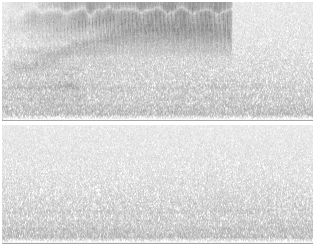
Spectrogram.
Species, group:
Chorthippus biguttulus
Orthoptera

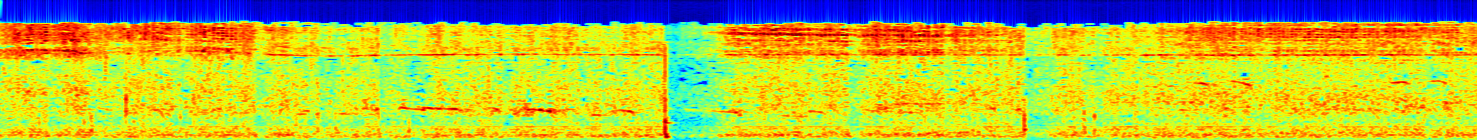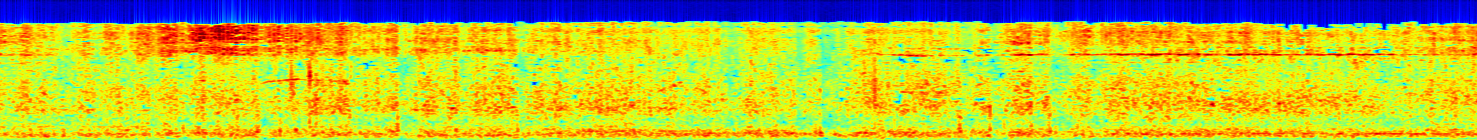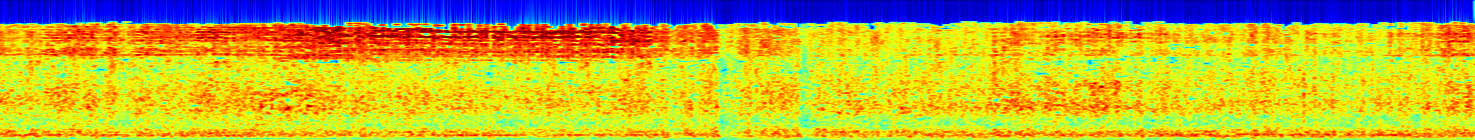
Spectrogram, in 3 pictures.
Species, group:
Quesada gigas
Cicadidae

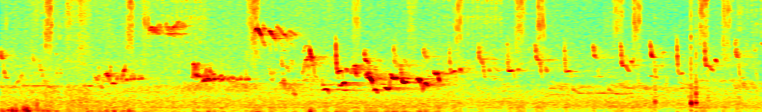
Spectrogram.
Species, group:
Chorthippus brunneus
Orthoptera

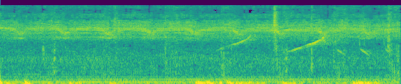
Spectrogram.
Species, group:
Neotibicen pruinosus
Cicadidae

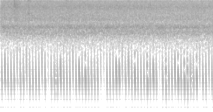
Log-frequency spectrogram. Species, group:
Leptophyes punctatissima
Orthoptera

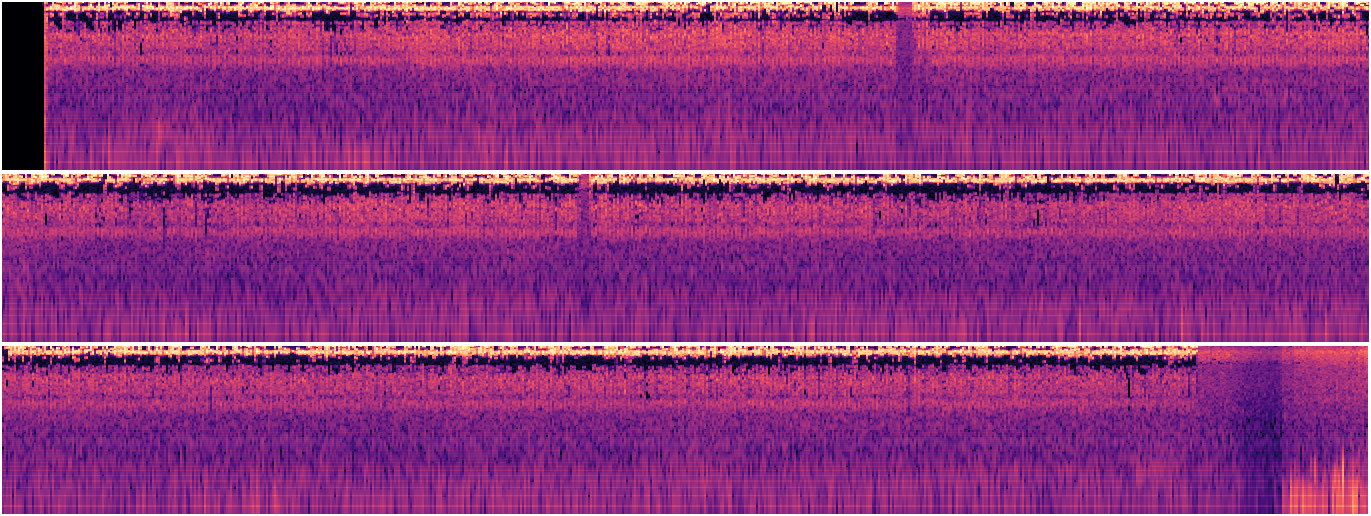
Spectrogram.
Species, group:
Roeseliana roeselii
Orthoptera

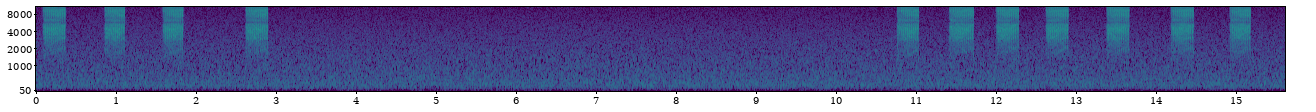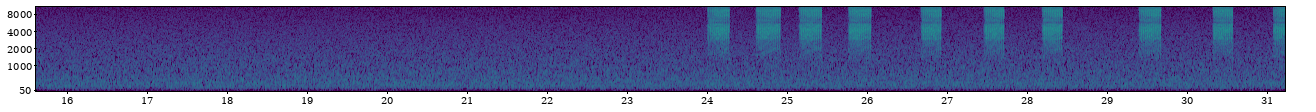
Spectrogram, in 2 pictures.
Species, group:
Rhacocleis buchichii
Orthoptera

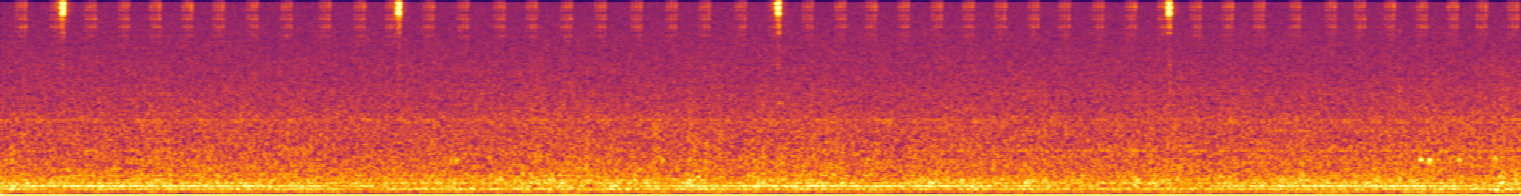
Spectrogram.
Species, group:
Metrioptera brachyptera
Orthoptera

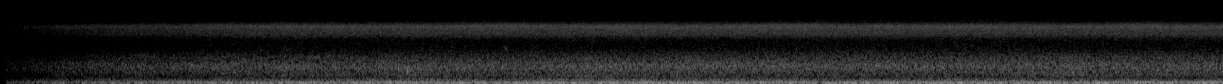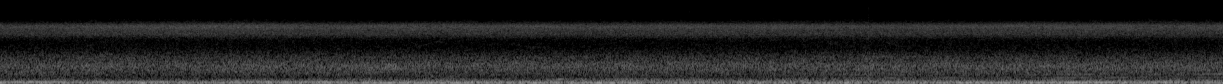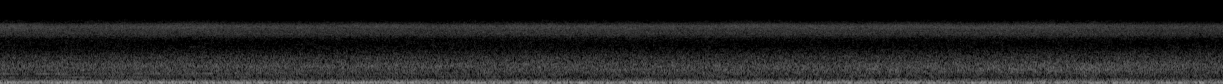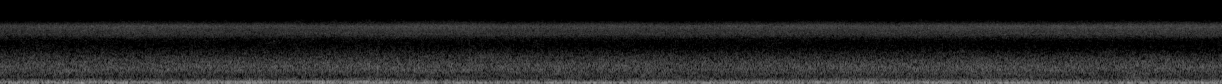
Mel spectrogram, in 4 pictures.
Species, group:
Magicicada cassini
Cicadidae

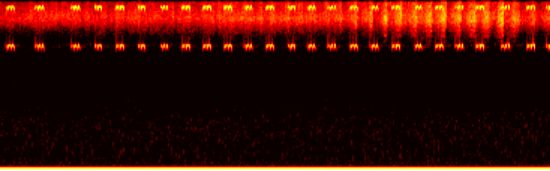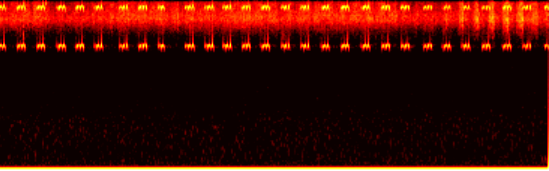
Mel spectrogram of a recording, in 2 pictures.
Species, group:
Pseudochorthippus parallelus
Orthoptera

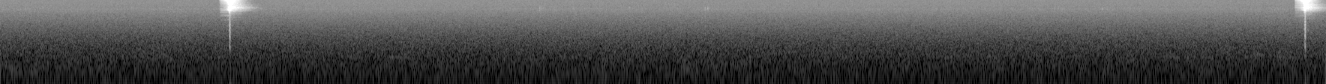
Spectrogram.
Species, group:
Poecilimon affinis
Orthoptera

